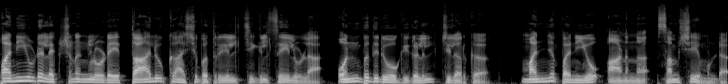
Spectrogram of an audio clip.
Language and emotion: Malayalam, neutral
